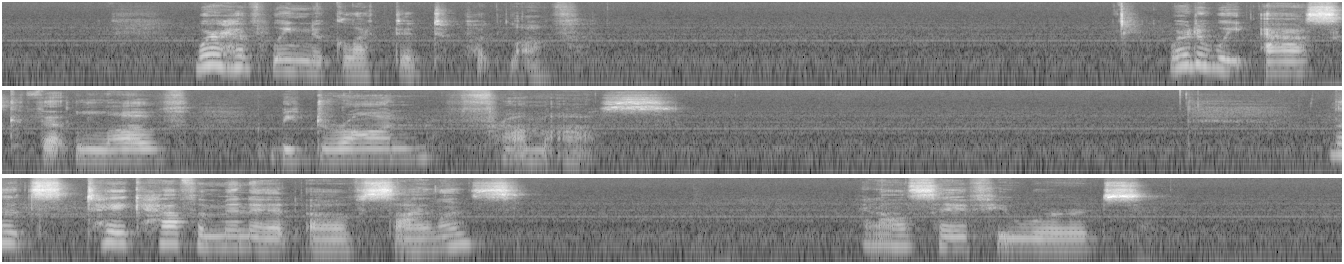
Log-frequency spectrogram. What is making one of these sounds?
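A woman speaks calmly and slowly, close to a microphone on an online call, with long pauses.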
